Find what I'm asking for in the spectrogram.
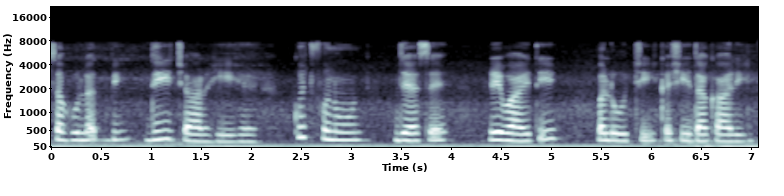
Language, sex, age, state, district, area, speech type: Urdu, female, 18-30, Delhi, North East Delhi, urban, spontaneous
